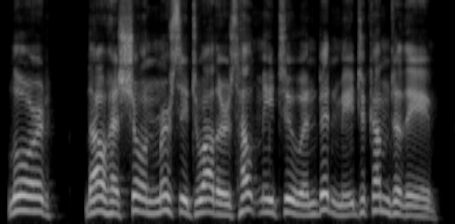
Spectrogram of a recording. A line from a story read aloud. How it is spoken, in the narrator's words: called out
